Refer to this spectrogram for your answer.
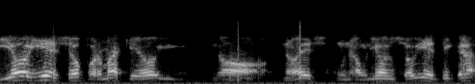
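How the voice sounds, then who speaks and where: A man with an Argentine accent talks at a very slow pace. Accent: Argentine Spanish (Rioplatense). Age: 70s. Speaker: political activist. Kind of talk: radio interview. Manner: halting.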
